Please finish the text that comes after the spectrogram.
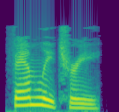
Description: • Family: Divida em duas partes – “FAM” (com som de “a” aberto) e “uh-lee”.
• Tree: Pronuncie “trii”, com o som do “i” bem prolongado.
